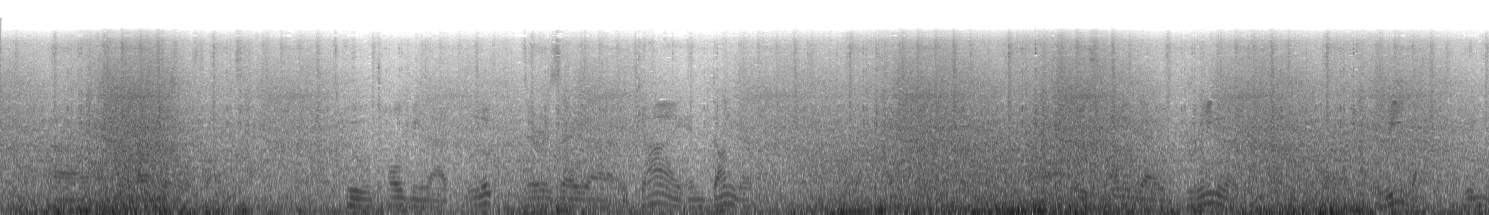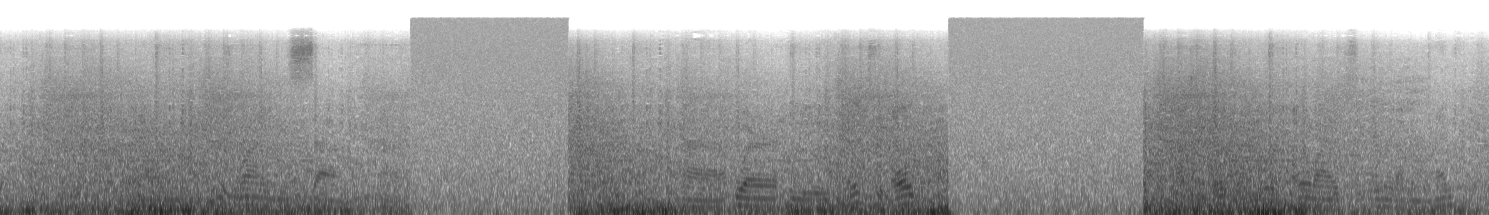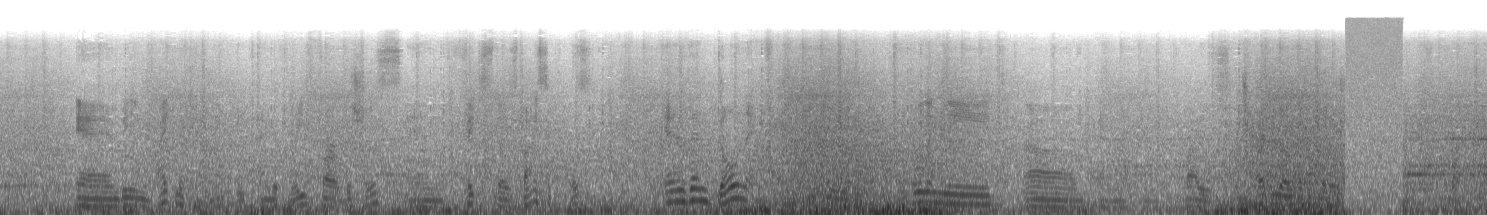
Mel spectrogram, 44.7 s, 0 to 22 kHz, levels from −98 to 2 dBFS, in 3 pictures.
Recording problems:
garbled, watery; slightly
wind noise on the microphone; heavy; 5 dB above the speech
traffic noise; noticeable; throughout; 10 dB below the speech
audio cutting out; at 19 s for 1.5 s, at 24 s for 2 s and at 43 s for 0.5 s

